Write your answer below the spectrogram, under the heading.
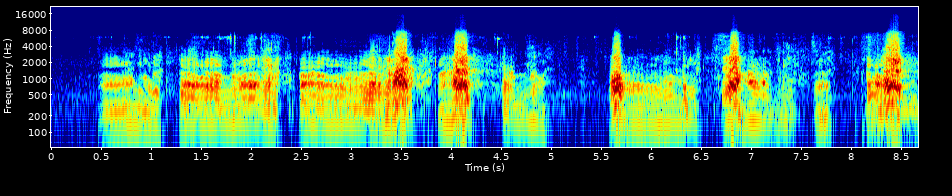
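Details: Snowy romp of whippets and a rat terrier in the first light snow: long, rolling harmonic growls open, then a series of loud, snapping barks every second or so.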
